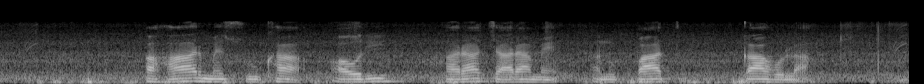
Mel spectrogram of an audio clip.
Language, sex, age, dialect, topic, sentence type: Bhojpuri, female, 18-24, Northern, agriculture, question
